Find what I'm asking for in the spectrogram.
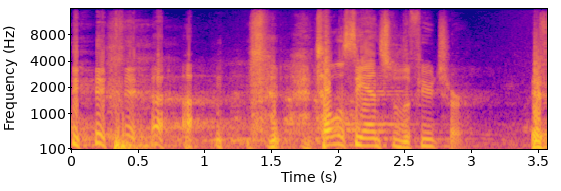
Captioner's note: laughter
